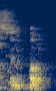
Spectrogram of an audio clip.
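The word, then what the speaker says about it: सुद्धो: शुद्धो हिंदी में होता है शुद्धो और यहाँ प्राकृत में है शुद्धो, सड़क वाला सा।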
